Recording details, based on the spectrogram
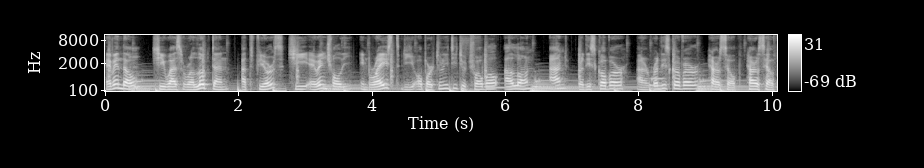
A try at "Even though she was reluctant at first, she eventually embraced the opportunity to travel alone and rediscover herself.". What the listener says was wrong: So almost perfect. So I'll read it, but there isn't really a word you pronounced wrong. It's just an accent,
